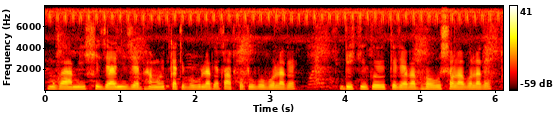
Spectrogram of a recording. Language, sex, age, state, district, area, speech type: Assamese, female, 60+, Assam, Lakhimpur, rural, spontaneous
